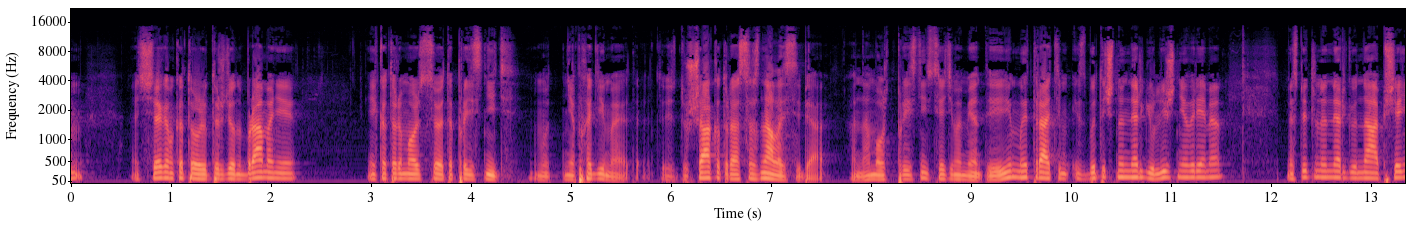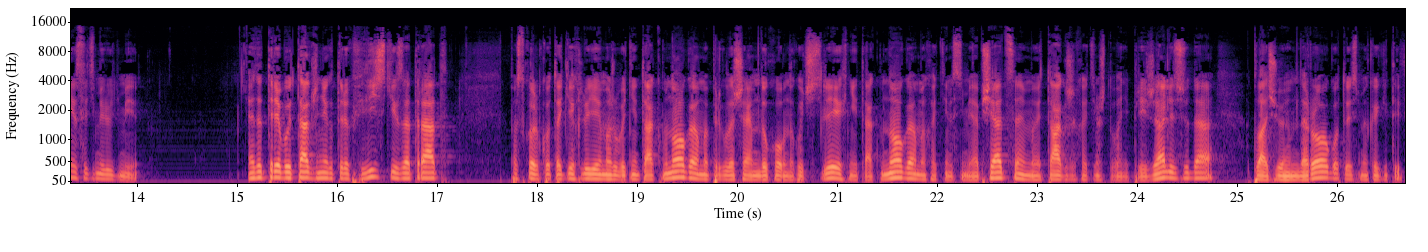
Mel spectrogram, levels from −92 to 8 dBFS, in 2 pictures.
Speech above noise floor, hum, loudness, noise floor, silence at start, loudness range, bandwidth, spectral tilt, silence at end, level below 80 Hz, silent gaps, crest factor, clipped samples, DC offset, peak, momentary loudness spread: 36 dB; none; -19 LUFS; -55 dBFS; 0 s; 3 LU; 14.5 kHz; -5.5 dB/octave; 0.05 s; -36 dBFS; none; 16 dB; under 0.1%; under 0.1%; -2 dBFS; 12 LU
